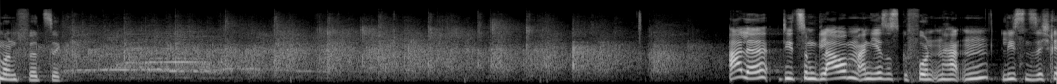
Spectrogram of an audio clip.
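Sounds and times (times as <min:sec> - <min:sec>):
speech: 0:00.0 - 0:00.9, 0:07.3 - 0:10.5
audience applause: 0:00.0 - 0:07.3.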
